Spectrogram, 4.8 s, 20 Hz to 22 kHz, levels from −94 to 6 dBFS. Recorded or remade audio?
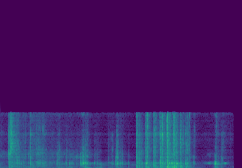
remade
